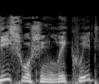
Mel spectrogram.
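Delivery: put-on Australian vowels on dishwashing liquid. Comparing Australian and New Zealand vowels, saying a word in an Australian accent. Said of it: "So the Australians would be like".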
